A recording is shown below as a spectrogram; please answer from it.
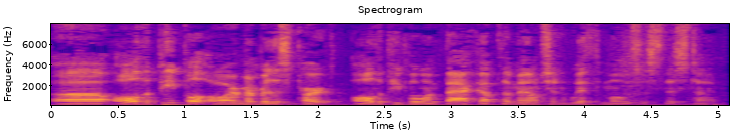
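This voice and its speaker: A man hosts an informal Bible study in a slangy, joking style. He quizzes his listeners and acts out lines with gusto. There is clear background noise behind his voice. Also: medium pitch, brisk. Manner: slangy and jokey, acting out lines loudly. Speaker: Bible study host and teacher.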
